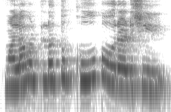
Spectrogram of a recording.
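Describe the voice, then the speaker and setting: A woman voicing a frightened little schoolboy who pleads slowly in a high voice. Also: warm tone. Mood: tearful. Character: little schoolboy, scared and tearful, owning up. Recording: roomy echo.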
